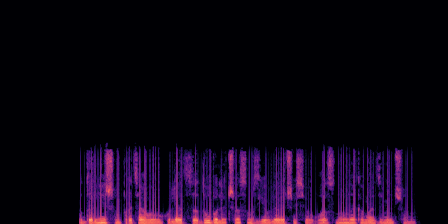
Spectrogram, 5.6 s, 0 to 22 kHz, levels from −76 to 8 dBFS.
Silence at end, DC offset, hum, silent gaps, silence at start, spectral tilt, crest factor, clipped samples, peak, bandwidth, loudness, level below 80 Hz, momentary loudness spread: 0.4 s; under 0.1%; none; none; 1 s; -6 dB/octave; 18 dB; under 0.1%; -2 dBFS; 7.8 kHz; -19 LUFS; -38 dBFS; 9 LU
